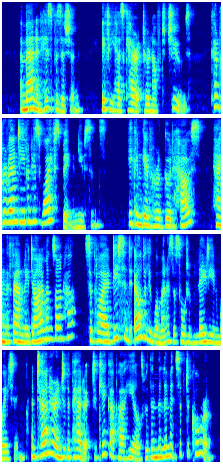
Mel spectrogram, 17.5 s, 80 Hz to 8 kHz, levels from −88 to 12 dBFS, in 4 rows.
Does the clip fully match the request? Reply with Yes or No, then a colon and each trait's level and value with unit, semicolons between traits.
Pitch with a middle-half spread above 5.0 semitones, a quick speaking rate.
Yes: wide, 5.5 semitones; fast, 210 wpm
